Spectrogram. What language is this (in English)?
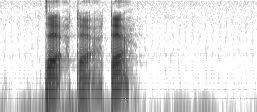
Danish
